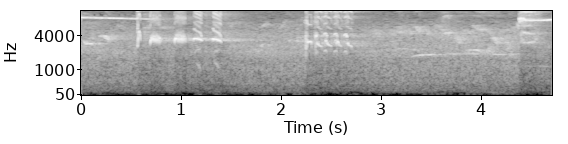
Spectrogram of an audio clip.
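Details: Ngecis calls of a female orange-headed thrush, meant to raise breeding drive in males stuck at soft twittering; bursts of rapid high chirps separated by pauses, with a long thin whistle and constant hiss of rain.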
